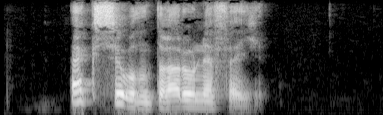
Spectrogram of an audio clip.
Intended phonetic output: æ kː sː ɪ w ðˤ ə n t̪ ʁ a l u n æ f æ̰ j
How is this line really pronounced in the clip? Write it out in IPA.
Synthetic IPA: æ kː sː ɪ w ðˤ ə n t̪ ʁ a ɾ u n æ f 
